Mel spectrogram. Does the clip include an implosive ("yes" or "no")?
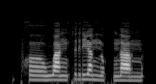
no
